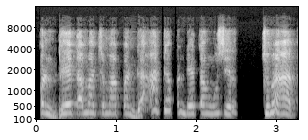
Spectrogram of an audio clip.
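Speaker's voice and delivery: high-pitched indignant rant; imitated cursing out. Evicted girl berating the pastor, imitated angry scolding. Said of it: "Saya dimaki-maki dan dikatakan".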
